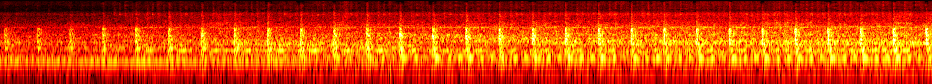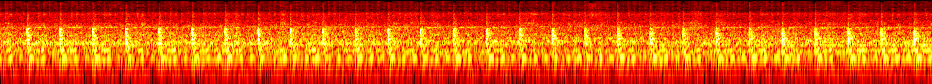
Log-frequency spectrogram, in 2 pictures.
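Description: Sharp, even ticking about three per second rides over a steady idle; a clear top-end tick, cause not yet pinned down.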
